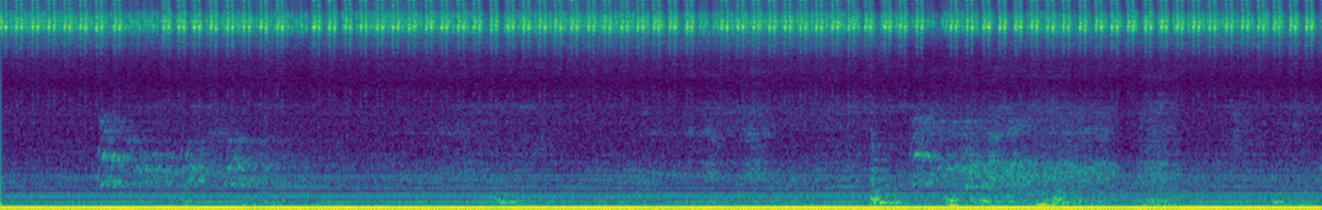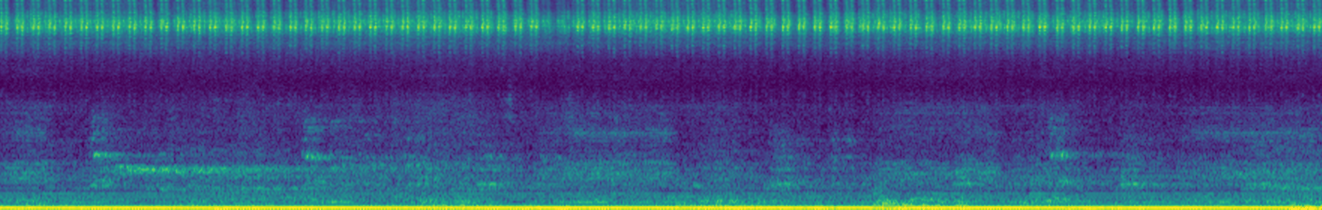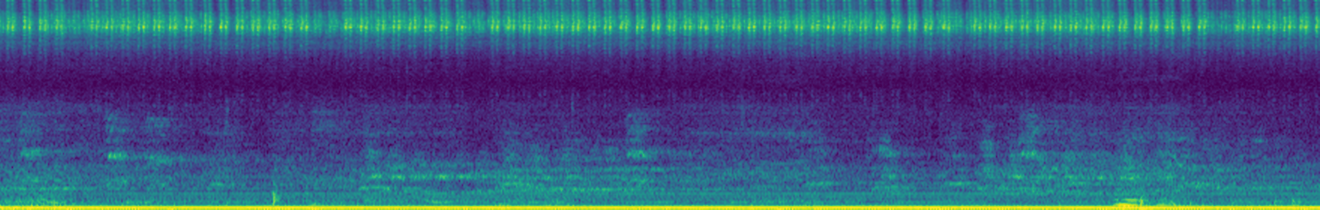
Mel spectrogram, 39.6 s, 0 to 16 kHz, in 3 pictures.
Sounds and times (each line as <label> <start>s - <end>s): crickets 0.0s - 39.6s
